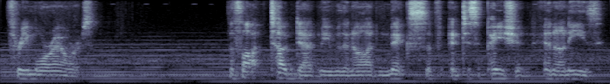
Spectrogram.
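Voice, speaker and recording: A man's voice: lowish voice, level tone, measured pace, distant mic. A man reading a scripted first-person horror story as a narrator. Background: music.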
